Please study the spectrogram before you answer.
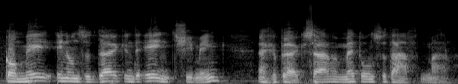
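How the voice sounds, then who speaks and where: A friendly, idealistic male adventurer, acted by a man speaks in a husky, mid-pitched voice. The delivery is earnest and declamatory, from an old lo-fi radio drama. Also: normal speed, lightly acted. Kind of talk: 1980s school radio play acting. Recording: dull lo-fi 1980s radio recording.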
